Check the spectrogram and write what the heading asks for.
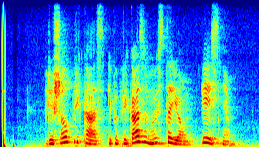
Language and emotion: Russian, neutral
